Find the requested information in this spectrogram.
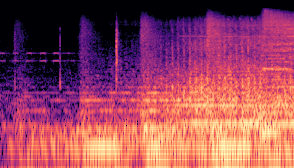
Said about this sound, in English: A blue and white police helicopter flies over Boston's high-rise buildings, zooming between a sleek-mirrored skyscraper and a tower block. The chopper descends towards a square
